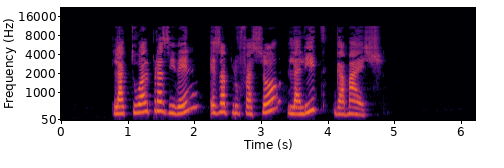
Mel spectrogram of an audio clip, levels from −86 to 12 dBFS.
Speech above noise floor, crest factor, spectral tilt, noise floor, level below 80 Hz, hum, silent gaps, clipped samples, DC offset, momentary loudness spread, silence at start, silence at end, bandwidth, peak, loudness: 61 dB; 22 dB; -3 dB/octave; -83 dBFS; -78 dBFS; none; none; under 0.1%; under 0.1%; 7 LU; 0.8 s; 1.45 s; 11.5 kHz; 0 dBFS; -21 LUFS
